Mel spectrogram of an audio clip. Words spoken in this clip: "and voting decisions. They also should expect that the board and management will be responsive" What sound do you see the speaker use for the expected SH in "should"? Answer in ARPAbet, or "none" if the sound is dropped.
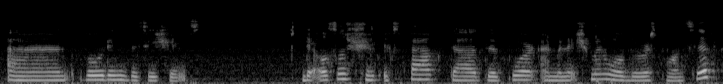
SH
